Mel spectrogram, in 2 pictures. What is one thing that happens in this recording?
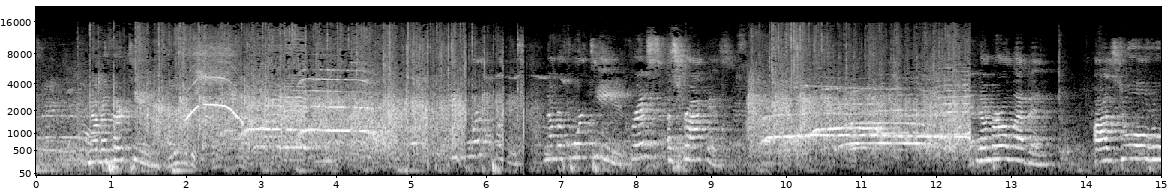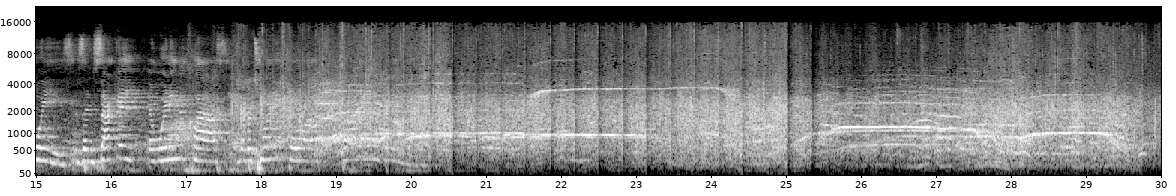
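A crowd cheers and whistles in a large echoing hall.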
